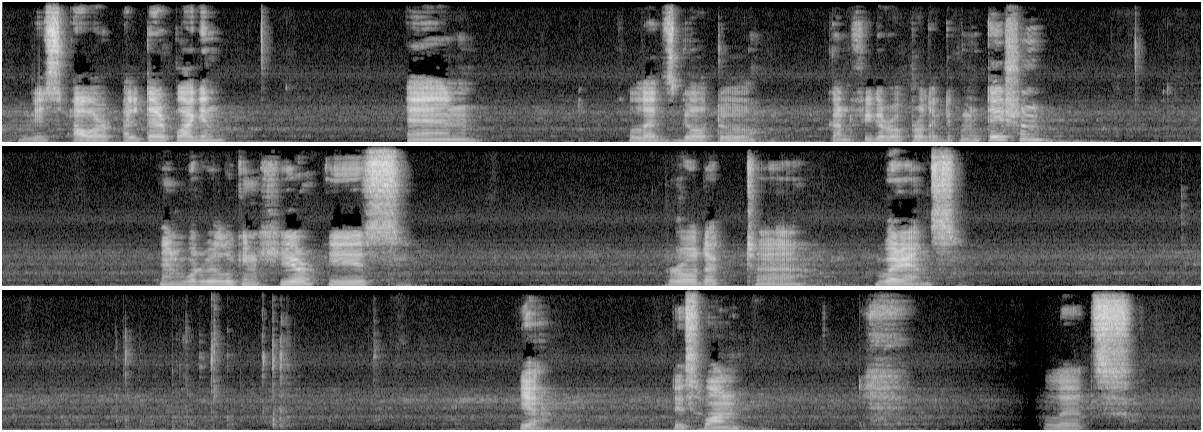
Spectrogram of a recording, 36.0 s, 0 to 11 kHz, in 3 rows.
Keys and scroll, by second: 25.2 super+f, 25.7 super+v, 25.8-27.3 typing, 28.6 ⟲.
